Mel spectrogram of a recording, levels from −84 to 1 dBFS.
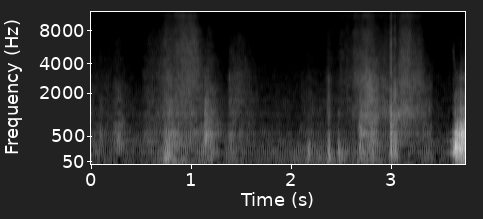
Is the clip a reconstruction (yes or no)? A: yes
